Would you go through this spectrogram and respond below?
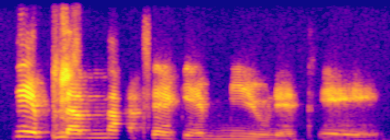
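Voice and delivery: slow, lightly done South African accent. Shown as a demonstration. Host admits to a weak South African accent, slow. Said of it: "That's the extent of my South African accent".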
